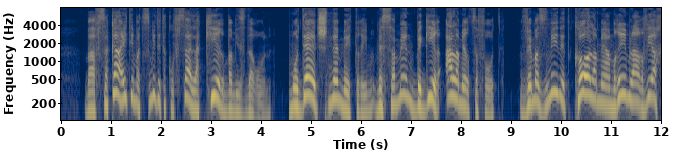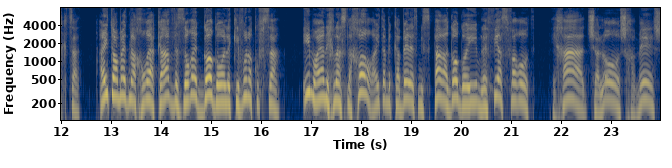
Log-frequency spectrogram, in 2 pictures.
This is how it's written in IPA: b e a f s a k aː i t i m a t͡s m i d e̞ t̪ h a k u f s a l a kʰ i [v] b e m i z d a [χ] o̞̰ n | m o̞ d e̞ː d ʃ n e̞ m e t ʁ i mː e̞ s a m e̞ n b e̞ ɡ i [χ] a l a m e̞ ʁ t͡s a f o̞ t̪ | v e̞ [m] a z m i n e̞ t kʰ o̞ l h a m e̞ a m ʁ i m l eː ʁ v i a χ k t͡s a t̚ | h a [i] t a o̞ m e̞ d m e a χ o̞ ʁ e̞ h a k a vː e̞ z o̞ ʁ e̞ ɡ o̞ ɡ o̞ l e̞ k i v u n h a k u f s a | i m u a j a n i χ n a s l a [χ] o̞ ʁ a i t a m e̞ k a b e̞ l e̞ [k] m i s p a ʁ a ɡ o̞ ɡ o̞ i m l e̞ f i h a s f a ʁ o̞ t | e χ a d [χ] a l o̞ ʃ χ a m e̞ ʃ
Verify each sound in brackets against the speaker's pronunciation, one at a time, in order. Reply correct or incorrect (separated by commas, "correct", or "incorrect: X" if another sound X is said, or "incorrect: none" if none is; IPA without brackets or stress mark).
incorrect: ʁ, incorrect: ʁ, incorrect: ʁ, correct, correct, correct, incorrect: t, incorrect: ʃ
